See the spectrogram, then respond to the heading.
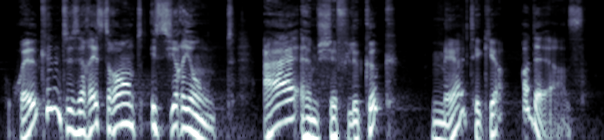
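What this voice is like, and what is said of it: Put-on French accent. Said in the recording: “Chef Le Coq, okay. This is French. ... Ooh, not bad.”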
